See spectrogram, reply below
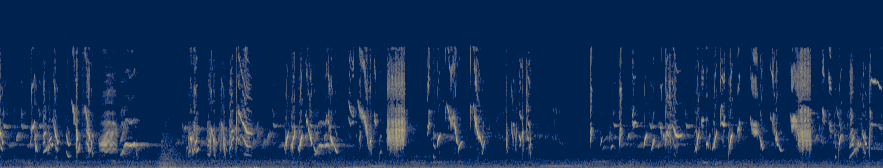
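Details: Caged male European goldfinch with a white chin, wild-caught five months earlier, singing near spring at the start of the breeding season: rapid, bright twittering with high chirps and trills, brief buzzy notes, continuous over eleven seconds.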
